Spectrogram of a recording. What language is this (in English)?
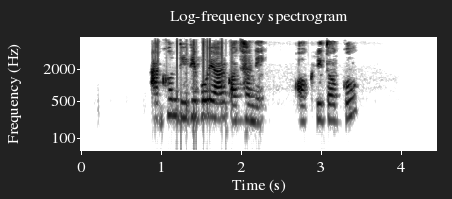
Bangla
